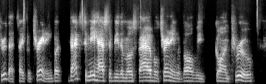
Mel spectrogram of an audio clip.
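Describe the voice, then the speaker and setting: A man with a Philadelphia accent and a fairly high pitch, bright and sharp in tone, at a fairly quick pace, in a dry, close sound with no echo and a quiet background. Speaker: public meeting participant. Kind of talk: public comment. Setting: video call.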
